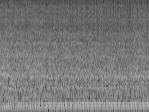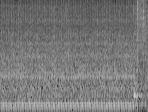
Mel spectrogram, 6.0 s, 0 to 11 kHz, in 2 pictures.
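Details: Yardman (MTD) snowblower with LCT single-cylinder engine, no-start after sitting years, fixed by dumping carb bowl and flushing gas tank: steady even high-speed running at 3400 rpm, no misses, knocks or surging; normal running.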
